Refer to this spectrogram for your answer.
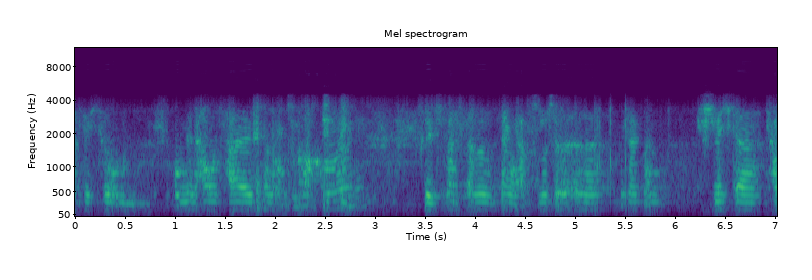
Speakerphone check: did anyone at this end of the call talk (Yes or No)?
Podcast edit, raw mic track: Yes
